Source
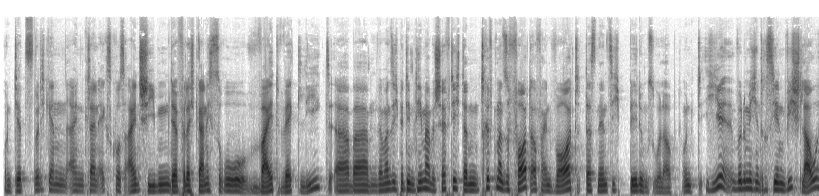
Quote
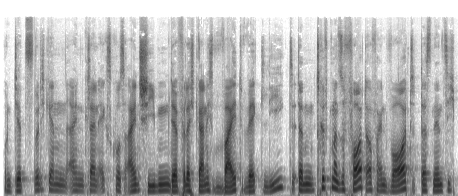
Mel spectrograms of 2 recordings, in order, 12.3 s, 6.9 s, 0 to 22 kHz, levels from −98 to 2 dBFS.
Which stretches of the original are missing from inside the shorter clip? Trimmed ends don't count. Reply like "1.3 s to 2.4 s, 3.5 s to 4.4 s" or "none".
3.2 s to 3.7 s, 5.0 s to 6.9 s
